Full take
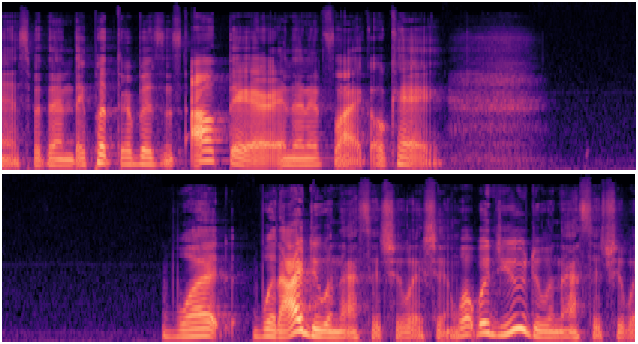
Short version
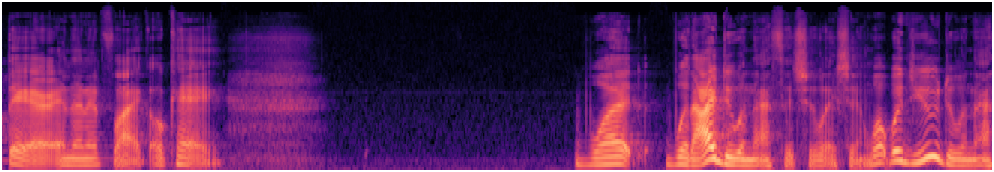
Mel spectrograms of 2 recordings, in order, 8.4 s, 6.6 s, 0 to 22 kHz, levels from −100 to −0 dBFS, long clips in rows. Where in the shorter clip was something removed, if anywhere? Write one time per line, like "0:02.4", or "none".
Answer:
none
